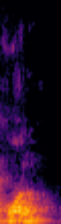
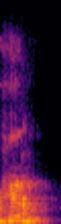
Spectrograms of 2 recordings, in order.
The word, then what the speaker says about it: Haaland: na Band hoje que a pronúncia correta é Holland, que na Noruega se fala Holland, mas as pessoas falam Haaland, que é um jogador extremamente maravilhoso.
